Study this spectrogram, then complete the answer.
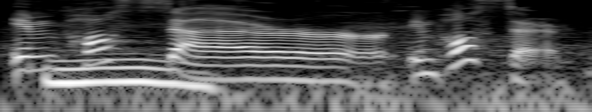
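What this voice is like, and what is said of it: Very posh English accent. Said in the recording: “this is my real accent. I'm very posh, you see”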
